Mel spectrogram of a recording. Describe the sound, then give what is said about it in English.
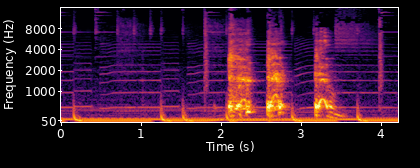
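Three harsh coughs in quick succession, loud and raspy, over a steady low background hum with faint periodic ticks. “The next time I cough, I'll be sure to mute myself.”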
